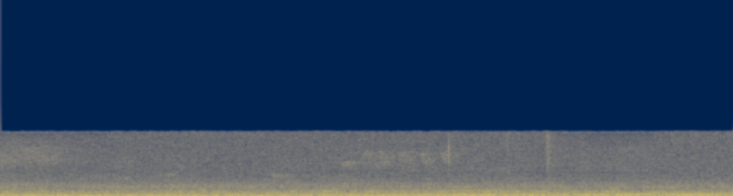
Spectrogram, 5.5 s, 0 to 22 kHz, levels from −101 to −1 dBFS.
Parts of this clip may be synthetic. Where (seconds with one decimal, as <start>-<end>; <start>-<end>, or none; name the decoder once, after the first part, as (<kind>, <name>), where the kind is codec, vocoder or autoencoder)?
0.0-0.8 (codec, SNAC); 4.1-4.9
